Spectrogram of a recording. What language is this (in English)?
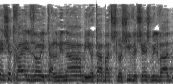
Hebrew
